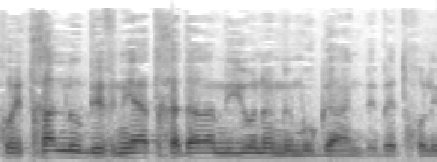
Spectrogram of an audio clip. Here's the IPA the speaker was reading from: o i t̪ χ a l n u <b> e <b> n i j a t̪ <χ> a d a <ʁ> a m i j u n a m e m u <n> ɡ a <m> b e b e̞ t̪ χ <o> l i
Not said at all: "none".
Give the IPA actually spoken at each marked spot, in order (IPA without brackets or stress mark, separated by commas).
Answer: b, v, χ, ʁ, none, n, o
